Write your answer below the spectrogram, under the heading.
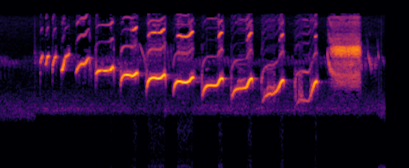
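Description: Canyon Wren male song: a cascade of about a dozen clear whistled notes tumbling downward in pitch, ending in a harsh buzzy note, over a faint steady hum.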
